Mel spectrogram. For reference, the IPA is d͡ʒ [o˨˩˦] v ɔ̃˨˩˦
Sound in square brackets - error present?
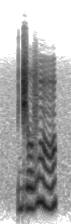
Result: no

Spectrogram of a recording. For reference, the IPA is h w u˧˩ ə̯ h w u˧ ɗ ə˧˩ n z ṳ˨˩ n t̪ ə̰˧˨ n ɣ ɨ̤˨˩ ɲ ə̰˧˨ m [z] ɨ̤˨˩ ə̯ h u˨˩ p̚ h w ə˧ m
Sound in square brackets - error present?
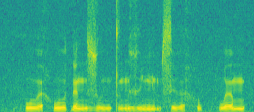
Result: yes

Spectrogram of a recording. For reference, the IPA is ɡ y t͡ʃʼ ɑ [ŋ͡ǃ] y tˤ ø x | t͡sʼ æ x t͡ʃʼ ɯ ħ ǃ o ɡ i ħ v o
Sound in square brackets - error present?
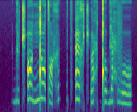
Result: no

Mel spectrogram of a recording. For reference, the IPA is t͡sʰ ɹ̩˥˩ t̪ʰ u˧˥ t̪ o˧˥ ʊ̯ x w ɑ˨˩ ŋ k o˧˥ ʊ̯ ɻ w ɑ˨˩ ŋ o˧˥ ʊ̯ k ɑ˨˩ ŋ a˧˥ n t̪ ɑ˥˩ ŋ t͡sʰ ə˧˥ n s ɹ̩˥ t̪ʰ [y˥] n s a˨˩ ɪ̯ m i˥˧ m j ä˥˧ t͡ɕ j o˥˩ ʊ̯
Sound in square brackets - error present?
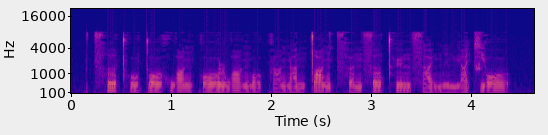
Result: no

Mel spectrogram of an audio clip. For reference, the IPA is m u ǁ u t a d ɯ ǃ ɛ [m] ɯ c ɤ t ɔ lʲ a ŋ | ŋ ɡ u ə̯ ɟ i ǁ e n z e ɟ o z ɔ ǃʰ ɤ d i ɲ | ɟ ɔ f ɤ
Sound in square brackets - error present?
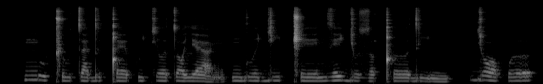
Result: yes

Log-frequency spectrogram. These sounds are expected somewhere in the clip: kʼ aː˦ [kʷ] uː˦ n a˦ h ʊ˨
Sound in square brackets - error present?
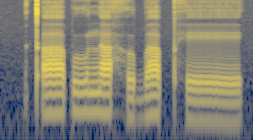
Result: yes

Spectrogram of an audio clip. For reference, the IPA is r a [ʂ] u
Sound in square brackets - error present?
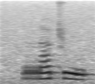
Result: yes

